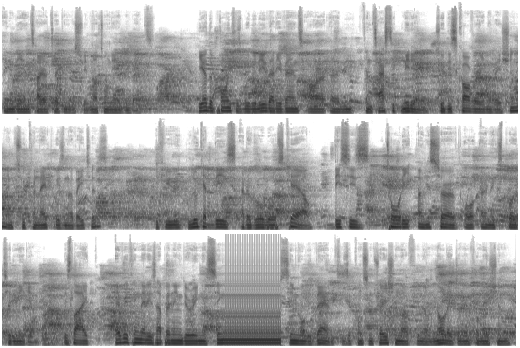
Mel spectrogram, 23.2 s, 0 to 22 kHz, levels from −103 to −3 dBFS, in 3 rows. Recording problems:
background chatter; loud; throughout; 4 voices, 6 dB below the speech
audio freezing; at 19 s for 1 s

